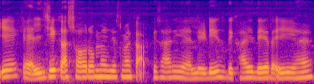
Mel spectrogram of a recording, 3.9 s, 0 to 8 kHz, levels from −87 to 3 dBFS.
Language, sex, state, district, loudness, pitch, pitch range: Hindi, male, Uttar Pradesh, Hamirpur, -19 LUFS, 160 Hz, 150-175 Hz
